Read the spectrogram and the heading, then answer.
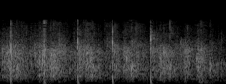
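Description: A church audience claps steadily as a hand of praise to the Lord, a dense wash of many hands with a few sharper, louder claps standing out at irregular moments. No one speaks over it.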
